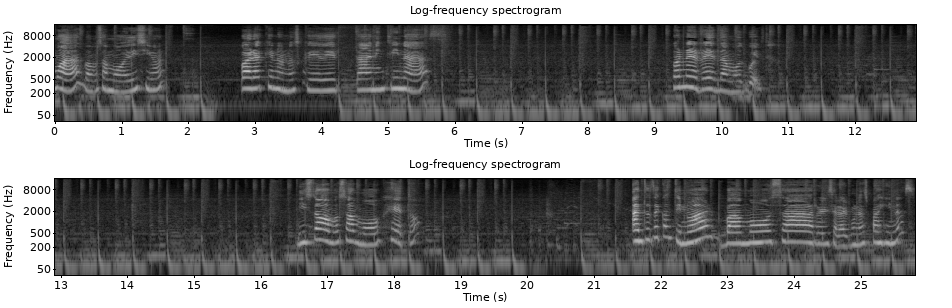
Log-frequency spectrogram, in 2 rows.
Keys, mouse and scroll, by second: 2.7 click, 6.6 click, 7.4 l, 8.4 l, 14.5 click, 19.5 click.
